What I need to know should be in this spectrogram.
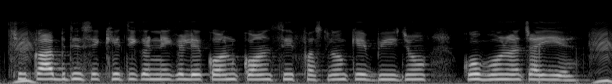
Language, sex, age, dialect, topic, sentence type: Hindi, female, 18-24, Garhwali, agriculture, question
